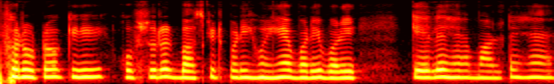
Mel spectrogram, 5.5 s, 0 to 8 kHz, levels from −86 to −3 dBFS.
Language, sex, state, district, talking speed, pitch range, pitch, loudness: Hindi, female, Delhi, New Delhi, 130 wpm, 235-260 Hz, 250 Hz, -18 LUFS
